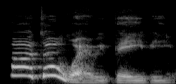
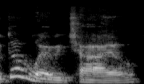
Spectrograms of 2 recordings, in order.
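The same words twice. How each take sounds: First: Soft lyrical grandma. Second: Put-on gentle lilt dropping low on child; a grandma's soothing sing-song; soft lyrical grandma. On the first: Retold or imitated. Medium describing the grandmother's voice, soft and lyrical. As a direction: soothe like a grandmother calming a child. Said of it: "soft, lyrical rhythm of speaking". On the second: Medium imitating the grandmother, lightly soft and lyrical. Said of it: "She had that kind of a way of speaking".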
